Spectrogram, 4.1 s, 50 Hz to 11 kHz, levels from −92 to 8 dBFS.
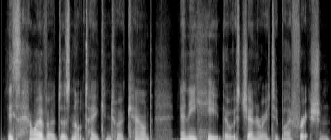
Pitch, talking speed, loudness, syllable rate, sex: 110 Hz, 205 wpm, -21 LUFS, 6.4 syllables/s, male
